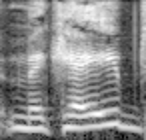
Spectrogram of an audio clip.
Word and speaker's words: McCabe: That was a quote from Dr. Brett McCabe. Did I pronounce his name right? – That's correct. That's correct.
